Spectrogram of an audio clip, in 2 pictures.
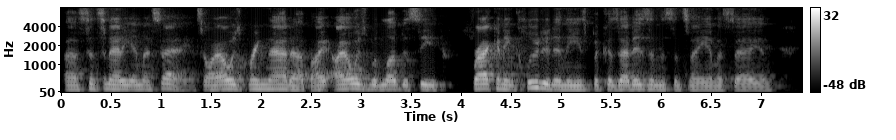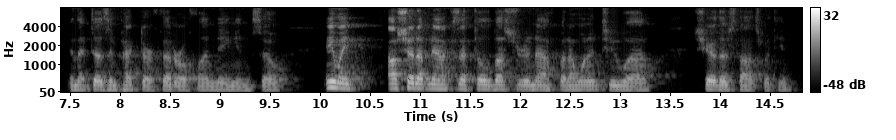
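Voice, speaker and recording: A man, a committee member speaking informally and haltingly, repeating phrases. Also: mid-range voice, fairly even intonation. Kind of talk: informal meeting discussion. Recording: echoey room sound.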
